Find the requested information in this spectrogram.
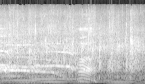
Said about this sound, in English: You guys in the East, put your hands together for the Valley. You guys here, put your hands together for East.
